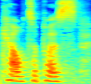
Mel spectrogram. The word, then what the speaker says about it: Cowltopus: So Cowltopus, I was asked a little bit how to pronounce it, and I think about it like hippopotamus, but Cowltopus. They sound similar but different.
